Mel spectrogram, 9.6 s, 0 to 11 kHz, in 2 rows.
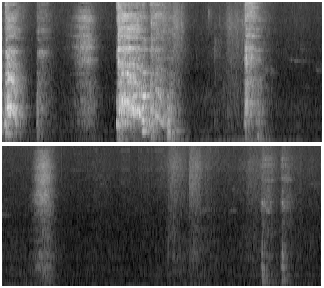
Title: Cross Dressing Coughing 14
